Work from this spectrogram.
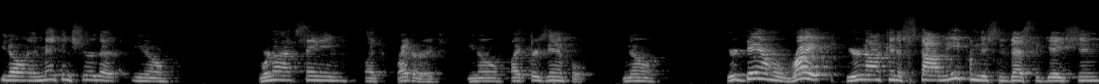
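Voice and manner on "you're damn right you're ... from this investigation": loud, raised voice. Giving an example of rhetoric to avoid in videos, raised voice. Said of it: "I raised my voice".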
